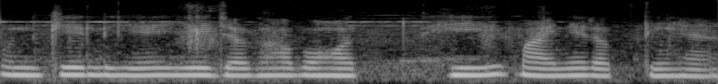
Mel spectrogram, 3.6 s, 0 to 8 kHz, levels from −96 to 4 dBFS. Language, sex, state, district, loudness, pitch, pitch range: Hindi, female, Uttar Pradesh, Etah, -30 LUFS, 220 Hz, 210-225 Hz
